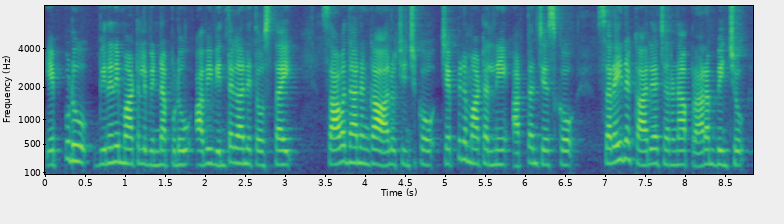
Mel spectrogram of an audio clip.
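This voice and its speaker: A calm, firm middle-aged mother in a storybook reading, quiet and measured, as a woman narrator puts her on. Her voice keeps a flat, even line. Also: mid-range voice, lightly acted.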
